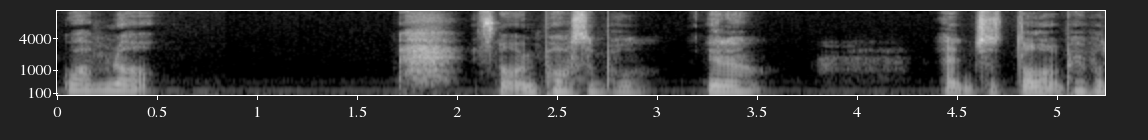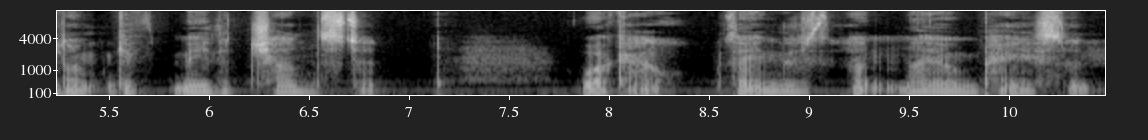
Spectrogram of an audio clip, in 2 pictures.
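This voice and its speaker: A man playing a shy, socially awkward male werewolf hunter in an intimate ASMR roleplay, speaking softly and earnestly with a halting stammer. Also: on the high side, vocal fry, breathy edge, dry recording, full character voice. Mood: guarded, earnest.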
